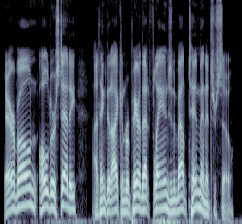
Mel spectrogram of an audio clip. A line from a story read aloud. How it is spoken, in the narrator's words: hollered from under the raised visor of his helmet and above the sound of the wind now picking up speed over the gulf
